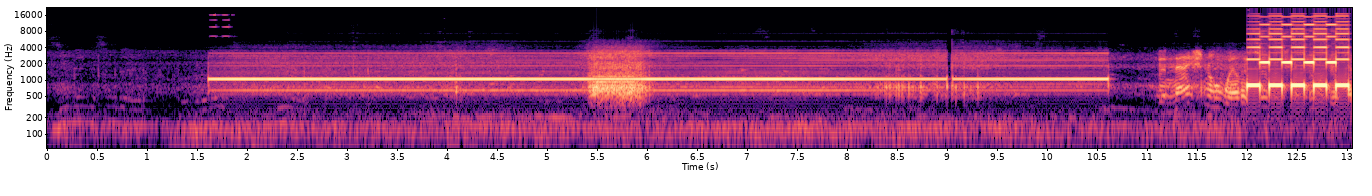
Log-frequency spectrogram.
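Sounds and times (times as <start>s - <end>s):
loud steady alarm beep: 1.6s - 10.6s, 12.0s - 13.0s.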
